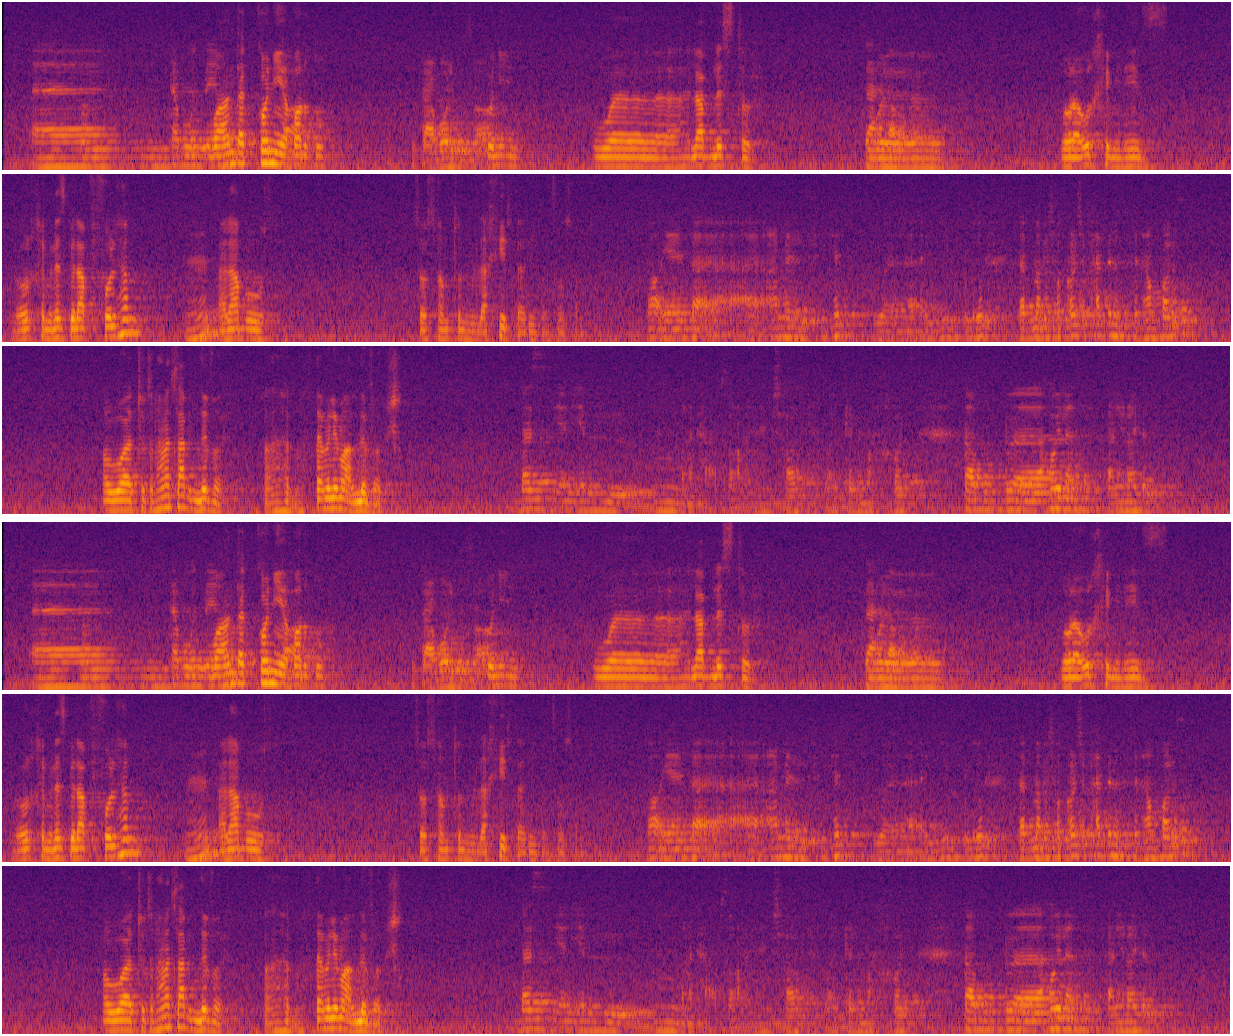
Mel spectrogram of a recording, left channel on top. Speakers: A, on the right; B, on the left.
A: آه
B: آه.
A: م، طب وقدام
B: وعندك كونيا
A: اه
B: برضو
A: بتاع فولفز اه
B: كونيا وهيلعب ليستر
A: سهل
B: و...
A: اه برضه ده
B: وراؤول خيمينيز راؤول خيمينيز بيلعب في فولهام
A: امم
B: هيلعبوا ساوثهامبتون الاخير تقريبا ساوثهامبتون
A: اه يعني انت اعمل فري هيت واجيب كل دول طب ما بتفكرش في حد من توتنهام خالص
B: هو توتنهام هتلعب الليفر <laughs> فهتعمل ايه مع الليفر
A: بس يعني ال... مم، معاك حق بصراحة يعني مش هعرف اتكلم معاك خالص طب آه، هويلاند بتاع اليونايتد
